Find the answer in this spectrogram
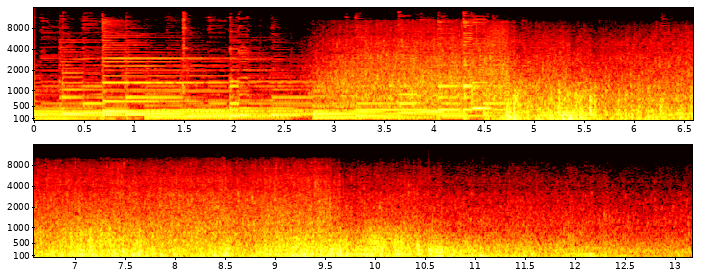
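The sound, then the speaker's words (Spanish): A storm with wind and rain makes a steady, loud, roaring wash of noise that goes on for the whole stretch after a brief musical opening. “Pero qué tormenta.”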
